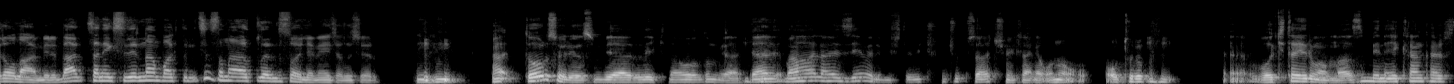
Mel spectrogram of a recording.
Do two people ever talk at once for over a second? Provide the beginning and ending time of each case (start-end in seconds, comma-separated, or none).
none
